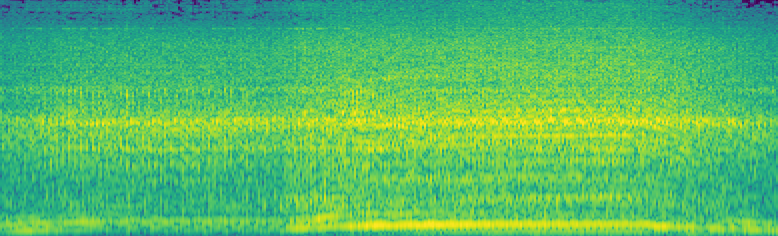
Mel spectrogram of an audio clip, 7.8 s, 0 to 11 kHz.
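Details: Toyota 5M-GE engine at idle then a rev blip: fast tapping clack following engine speed; owner unsure whether lifters, knock or piston slap.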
